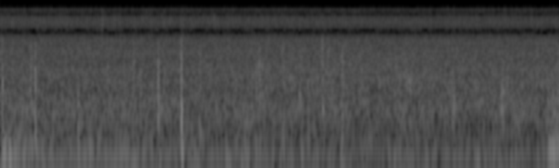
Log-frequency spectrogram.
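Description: Steady rain hissing, with scattered sharp taps of single drops striking close by; two of the taps, about two seconds in, are the loudest.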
